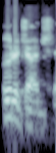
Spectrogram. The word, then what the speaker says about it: Buttigieg: And I must say, I saw this young mayor, Buttigieg, as you told me his name is pronounced, who was the mayor of South Bend.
